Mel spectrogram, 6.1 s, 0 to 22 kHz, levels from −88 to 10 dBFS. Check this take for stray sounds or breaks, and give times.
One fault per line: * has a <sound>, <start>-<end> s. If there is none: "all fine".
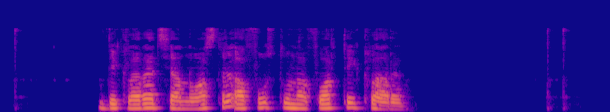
all fine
